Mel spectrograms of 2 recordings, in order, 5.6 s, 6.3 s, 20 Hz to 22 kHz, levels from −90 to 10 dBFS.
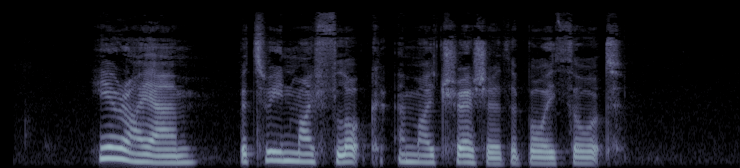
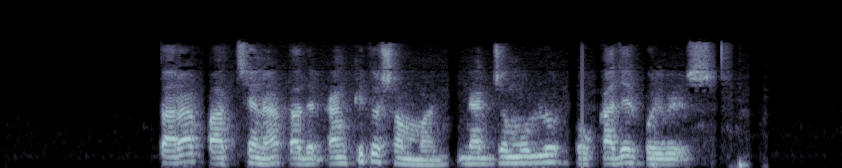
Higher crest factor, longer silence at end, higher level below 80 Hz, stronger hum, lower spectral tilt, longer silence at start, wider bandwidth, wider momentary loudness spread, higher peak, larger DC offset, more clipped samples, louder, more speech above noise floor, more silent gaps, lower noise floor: about the same, 16 dB vs 18 dB; first, 0.9 s vs 0.7 s; second, -80 dBFS vs -50 dBFS; neither; about the same, -5.5 dB/octave vs -5 dB/octave; second, 0.75 s vs 1.2 s; first, 16 kHz vs 8.2 kHz; first, 11 LU vs 6 LU; second, -14 dBFS vs -4 dBFS; neither; neither; second, -31 LUFS vs -19 LUFS; second, 42 dB vs 63 dB; neither; second, -72 dBFS vs -82 dBFS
